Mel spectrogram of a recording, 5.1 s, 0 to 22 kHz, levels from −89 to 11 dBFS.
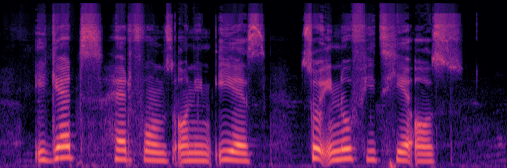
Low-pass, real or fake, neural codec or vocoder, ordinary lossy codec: none; real; none; none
